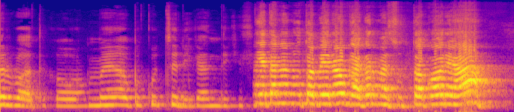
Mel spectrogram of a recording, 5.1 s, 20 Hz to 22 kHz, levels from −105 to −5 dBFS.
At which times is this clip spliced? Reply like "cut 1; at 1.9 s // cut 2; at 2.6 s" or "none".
cut 1; at 2.6 s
